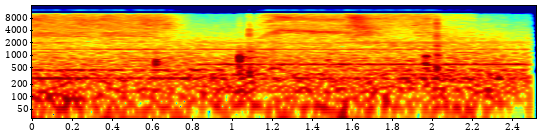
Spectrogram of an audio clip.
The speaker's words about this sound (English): We're in the quantum sensing lab, and you can hear the hum of the various quantum sensor microscopes.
